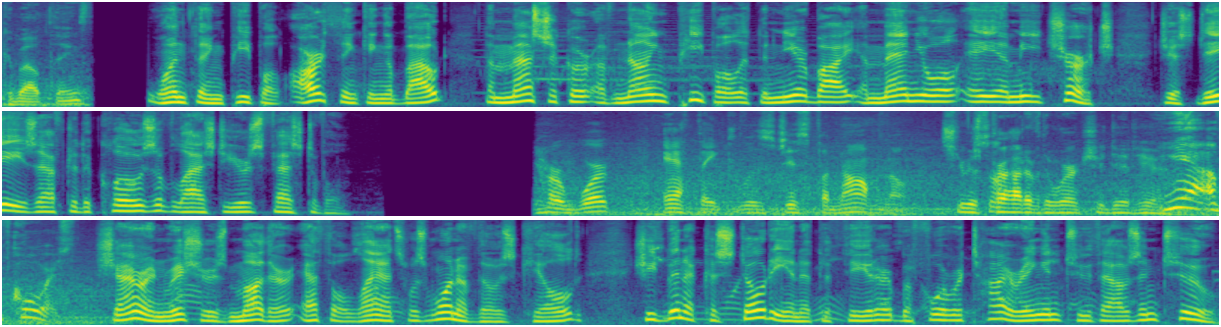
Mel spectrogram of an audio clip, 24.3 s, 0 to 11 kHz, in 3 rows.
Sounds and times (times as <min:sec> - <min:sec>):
Speech: 0:00.0 - 0:10.4, 0:11.7 - 0:24.3.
